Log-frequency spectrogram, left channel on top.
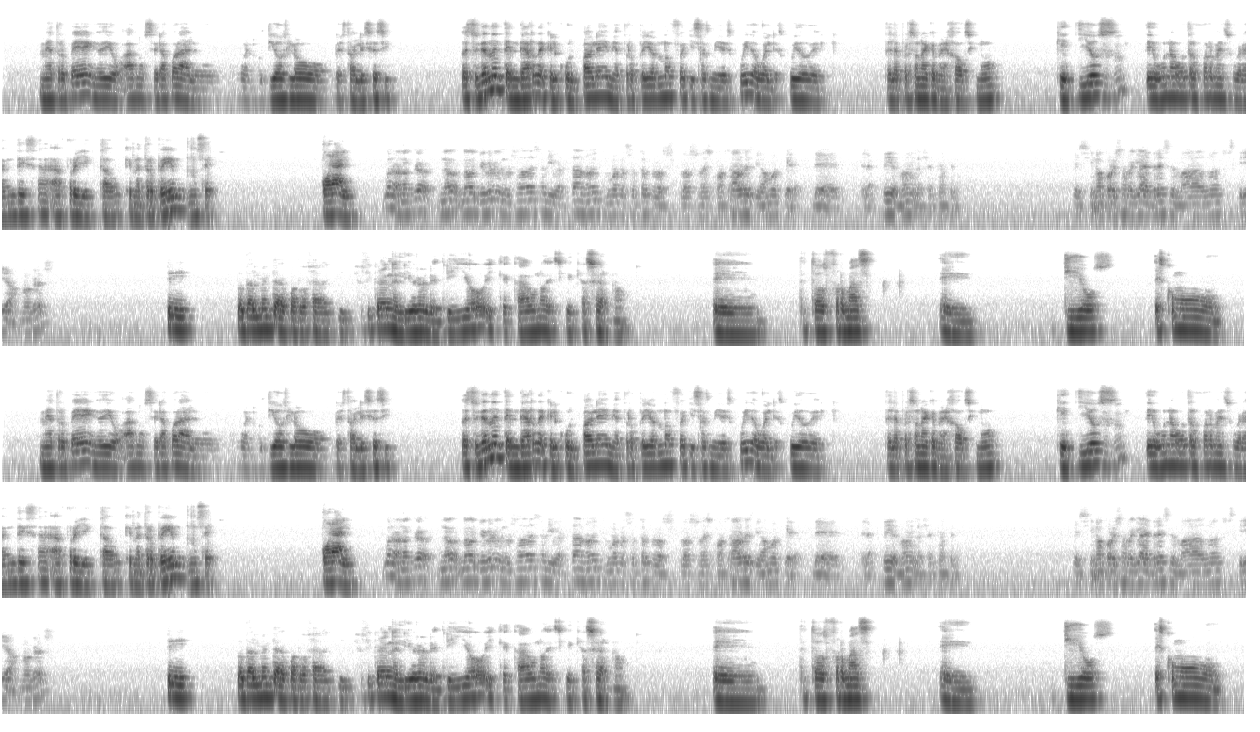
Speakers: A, on the left; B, on the right.
A: me atropellan y yo digo, ah, no, será por algo. Bueno, Dios lo, lo estableció así. Pues Estoy dando a entender de que el culpable de mi atropello no fue quizás mi descuido o el descuido de, de la persona que me ha manejado, sino que Dios
B: Ujú.
A: de una u otra forma en su grandeza ha proyectado. Que me atropellen, no sé, por algo.
B: Bueno, no creo, no, no, yo creo que nos ha dado esa libertad, ¿no? Y somos nosotros los, los responsables, digamos, de, de elegir, ¿no? Y las acciones que, que si no por esa regla de tres, el mal no existiría, ¿no crees?
A: Sí, totalmente de acuerdo. O sea, yo sí creo en el libre albedrío y que cada uno decide qué hacer, ¿no? Eh, de todas formas, eh, Dios es como,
